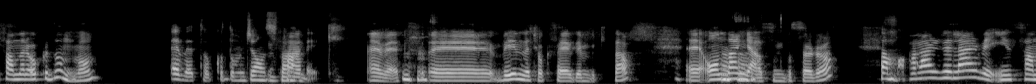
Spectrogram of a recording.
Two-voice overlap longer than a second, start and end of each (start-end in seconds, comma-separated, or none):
none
